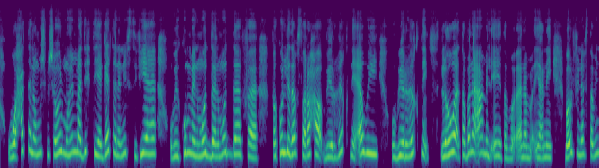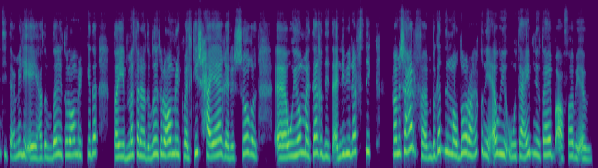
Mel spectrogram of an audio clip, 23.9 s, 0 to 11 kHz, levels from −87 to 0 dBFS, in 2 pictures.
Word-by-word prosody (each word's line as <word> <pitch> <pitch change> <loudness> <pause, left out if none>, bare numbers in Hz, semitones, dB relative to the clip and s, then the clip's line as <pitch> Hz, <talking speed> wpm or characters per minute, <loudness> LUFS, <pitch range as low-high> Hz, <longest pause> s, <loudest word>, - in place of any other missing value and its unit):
وحتّى 340 - 0
لو 295 -3 0
مش 290 -1 -6
مشاوير 280 +5 +1
مهمّة 305 +2 0
دي 325 - -2
إحتياجات 305 +3 -1
أنا 265 -4 -1
نفسي 275 -2 -6
فيها 295 +1 +2 0.3
وبيكون 250 +8 -1
من 270 -3 +1
مدة 265 -1 +3
لمدة، 290 +2 -1
ف 260 -1 -11 0.5
فكُل 315 +5 +3
ده 290 +2 +4
بصراحة 280 -1 +1
بيرهقني 235 - -3
أوي 300 -3 +3 0.3
وبيرهقني 255 +5 -1 0.2
اللي 255 +2 +4
هو 325 +4 +5
طَب 265 +3 0
أنا 330 - 0
أعمل 295 -3 0
إيه؟ 255 -1 -3
طَب 210 -3 -7
أنا 225 0 -2
يعني 220 0 -2 0.3
باقول 240 +7 +4
في 300 -2 -10
نفسي 280 -1 -4
"طَب 255 +2 -2
أنتِ 300 -1 -7
تعملي 275 +3 -3
إيه 220 -1 +1
هتفضلي 240 +6 0
طول 275 0 -1
عمرِك 275 -1 0
كده؟ 310 +2 0 0.3
طيب 235 -1 +1
مثلًا 270 0 +1
هتفضلي 250 +7 0
طول 285 -2 +2
عمرِك 285 0 +3
مالكيش 265 +8 +1
حياة 260 +2 +3
غير 235 -4 -2
الشغل 285 +4 -2 0.4
آآ، 225 +2 +4
ويوم 265 +6 +2
ما 285 -2 +1
تاخدي 300 -4 0
تأنِّبي 280 +8 +2
نفسِك؟" 335 +1 -1 0.4
فمش 295 +3 +2
عارفة 340 - +2
بجد 255 +12 -1
الموضوع 305 0 +3
راهقني 285 0 0
أوي، 290 -1 +3
وتاعبني 255 +5 -1
وتاعب 280 +1 +1
أعصابي 240 +1 -1
أوي. 195 -1 -5
275 Hz, 165 wpm, -23 LUFS, 245-300 Hz, 0.5 s, هو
